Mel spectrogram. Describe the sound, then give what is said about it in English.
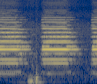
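A neighbour's car alarm sounds as a loud, steady electronic tone rich in harmonics. It drops out briefly twice before resuming. “so mad my neighbor's car alarm just went off”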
